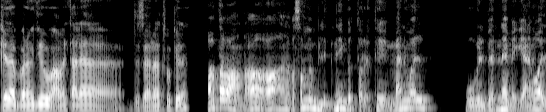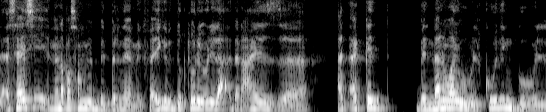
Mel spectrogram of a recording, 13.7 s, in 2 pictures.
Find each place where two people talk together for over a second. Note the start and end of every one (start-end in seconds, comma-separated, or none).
none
